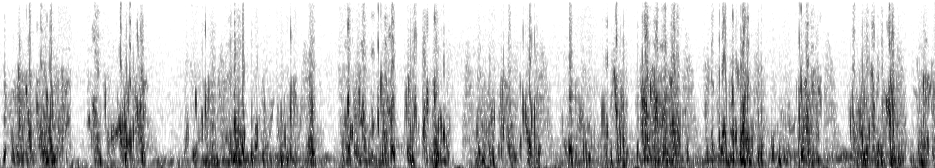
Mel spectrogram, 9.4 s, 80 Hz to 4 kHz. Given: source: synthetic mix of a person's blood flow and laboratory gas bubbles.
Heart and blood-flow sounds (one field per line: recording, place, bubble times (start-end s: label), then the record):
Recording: Doppler ultrasound of blood flow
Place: subclavian vein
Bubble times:
0.02-0.73 s: bubbles
0.87-1.50 s: bubbles
1.84-3.19 s: bubbles
3.38-3.99 s: bubbles
4.04-4.54 s: bubbles
4.74-5.43 s: bubbles
5.60-6.92 s: bubbles
7.03-7.67 s: bubbles
7.69-8.24 s: bubbles
8.48-9.07 s: bubbles
9.10-9.36 s: bubbles
From the record:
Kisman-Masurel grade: 444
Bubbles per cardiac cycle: continuous sound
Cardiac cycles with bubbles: 100%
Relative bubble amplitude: maximal (0.775 to 0.999)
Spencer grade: 4 (maximum detectable bubble signal sounding continuously throughout systole and diastole of every cardiac period, and overriding the amplitude of the normal cardiac signals)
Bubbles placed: anywhere in the cardiac cycle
